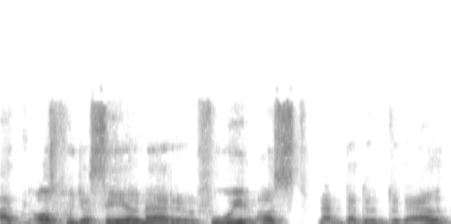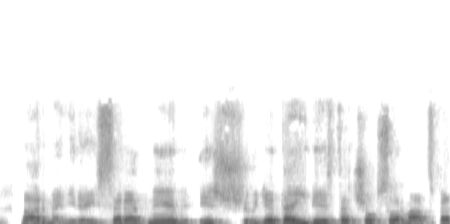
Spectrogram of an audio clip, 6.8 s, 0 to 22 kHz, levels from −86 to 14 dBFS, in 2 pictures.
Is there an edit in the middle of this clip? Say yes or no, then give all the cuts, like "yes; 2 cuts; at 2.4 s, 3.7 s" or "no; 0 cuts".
yes; 1 cut; at 3.5 s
